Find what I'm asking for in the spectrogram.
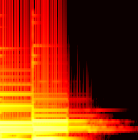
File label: complete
